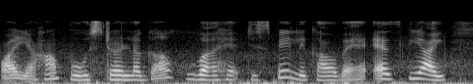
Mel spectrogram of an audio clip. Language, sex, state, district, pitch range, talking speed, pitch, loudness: Hindi, female, Jharkhand, Garhwa, 205-240 Hz, 165 wpm, 210 Hz, -18 LUFS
